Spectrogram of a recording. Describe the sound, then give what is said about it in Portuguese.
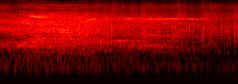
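A church audience applauds for Jesus in a dense, steady wash of clapping that holds fairly level throughout, with a few thin high tones like faint whistles or cheers riding above it. “Aplaude mais forte se for para Jesus, com a mão.”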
